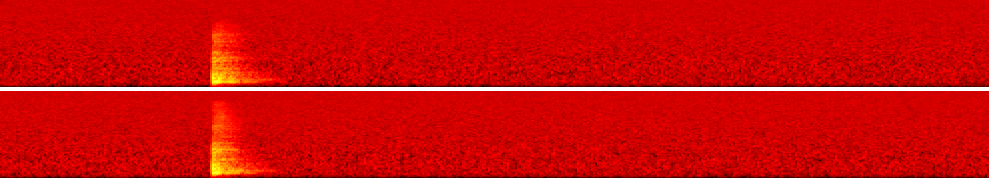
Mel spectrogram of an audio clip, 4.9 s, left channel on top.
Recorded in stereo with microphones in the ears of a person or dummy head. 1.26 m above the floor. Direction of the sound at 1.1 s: 30° right (ahead or behind).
